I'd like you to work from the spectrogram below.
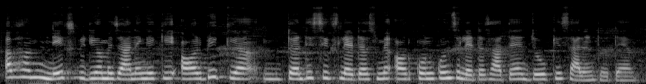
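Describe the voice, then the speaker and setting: भारतीय लहजे वाली एक महिला शिक्षिका, जो धैर्य से नियम दोहराते हुए पाठ समझाती है और अंग्रेज़ी वाक्य धीरे-धीरे पढ़ती है।. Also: female voice, high-pitched, mellow. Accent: Indian. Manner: repeats rules patiently, reads English lines slowly. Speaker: English teacher. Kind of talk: slow explanatory lesson.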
